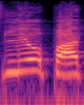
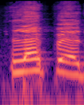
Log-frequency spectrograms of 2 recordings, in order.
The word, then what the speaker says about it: leopard: I'm sure a lot of us have been pronouncing this word wrongly as leopard. Sorry, the correct pronunciation of the word is leopard.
